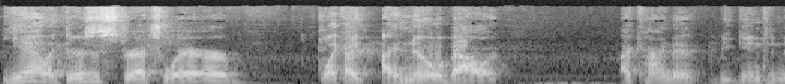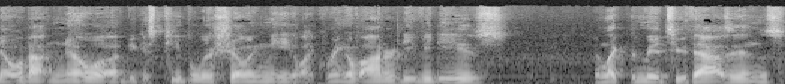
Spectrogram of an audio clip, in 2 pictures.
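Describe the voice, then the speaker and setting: A man's fairly low voice, a normal speaking voice, with lively intonation at a moderate pace. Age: 30s. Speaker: podcast guest and wrestling writer. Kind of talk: casual chat.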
